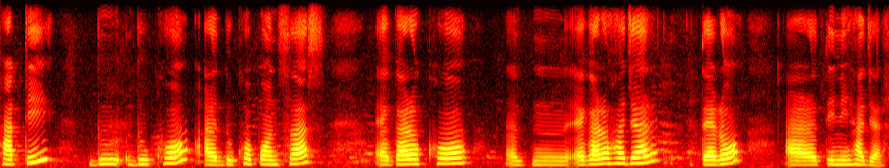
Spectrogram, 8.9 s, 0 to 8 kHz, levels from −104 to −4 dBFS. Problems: constant background noise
